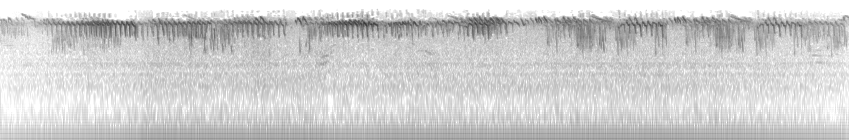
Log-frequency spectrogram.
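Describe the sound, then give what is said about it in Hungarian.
A flock of Bohemian waxwings (Bombycilla garrulus) gives high, thin, buzzy trills that overlap almost nonstop, steady in loudness, with no talking. “Csonttollú (Bombycilla garrulus)”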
